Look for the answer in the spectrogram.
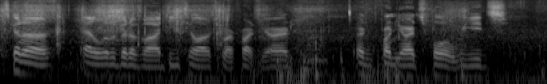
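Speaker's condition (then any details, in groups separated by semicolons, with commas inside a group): No condition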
